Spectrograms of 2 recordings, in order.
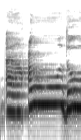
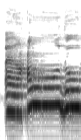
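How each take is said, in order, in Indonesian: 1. Konsonan terakhir adalah bunyi dh yang lembut. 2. Konsonan terakhir adalah bunyi dh yang lembut.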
